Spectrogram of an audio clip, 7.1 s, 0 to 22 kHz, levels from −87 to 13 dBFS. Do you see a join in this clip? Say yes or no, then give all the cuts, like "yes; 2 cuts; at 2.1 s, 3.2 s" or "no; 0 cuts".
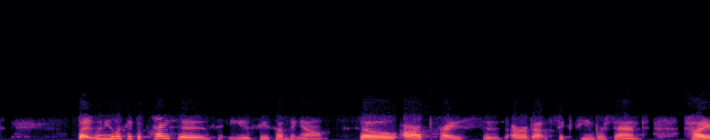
no; 0 cuts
